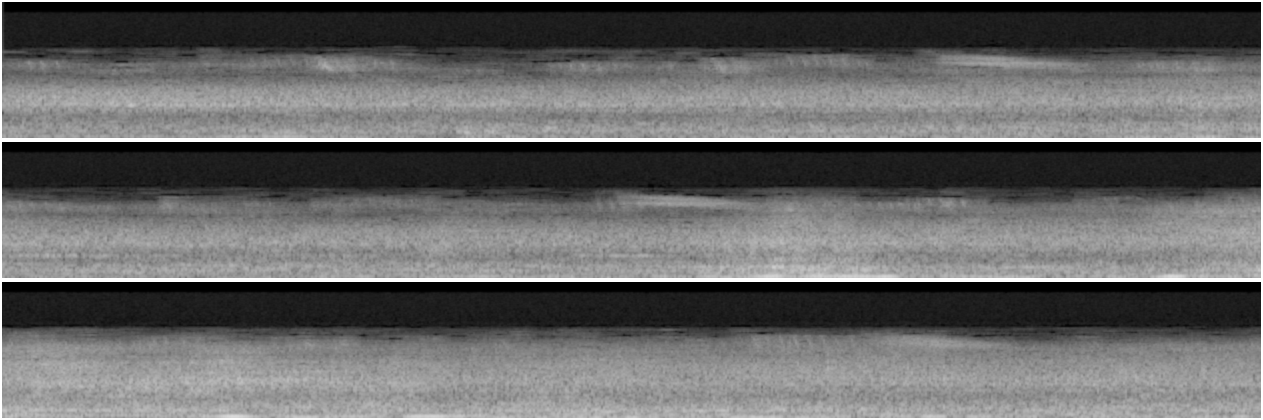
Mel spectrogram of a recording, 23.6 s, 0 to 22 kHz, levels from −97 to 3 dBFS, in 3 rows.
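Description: No technical faults are audible.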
